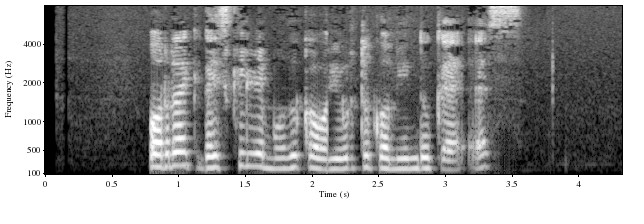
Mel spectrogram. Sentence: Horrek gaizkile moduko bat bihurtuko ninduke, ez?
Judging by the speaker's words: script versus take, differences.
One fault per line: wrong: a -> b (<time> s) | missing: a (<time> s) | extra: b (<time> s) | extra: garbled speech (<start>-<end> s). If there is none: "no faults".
missing: bat (2.1 s)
